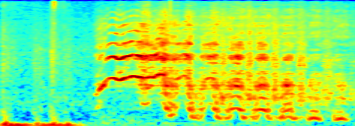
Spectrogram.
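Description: A horse neighs once, close and loud: a rising shrill whinny that breaks into a rapid, descending fluttering whinny lasting nearly two seconds, preceded by a few dull hoof thumps.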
